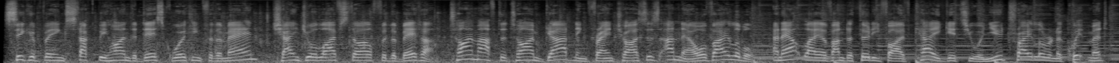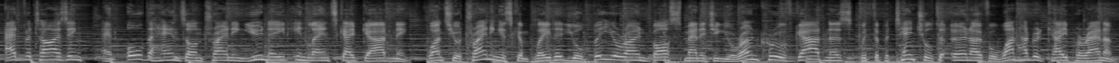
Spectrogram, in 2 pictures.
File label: radio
